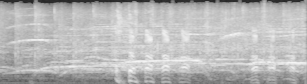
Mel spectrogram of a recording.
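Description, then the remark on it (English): A crowd claps and cheers steadily as a young man is called up to the front, with whoops and shouting voices layered over dense applause that holds a fairly even loudness throughout. “All right, we got the whole cheering section.”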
